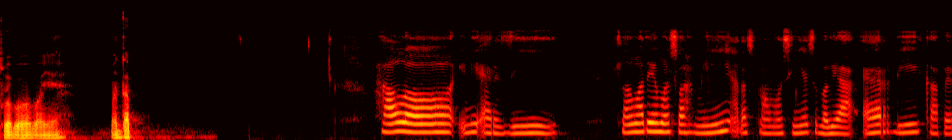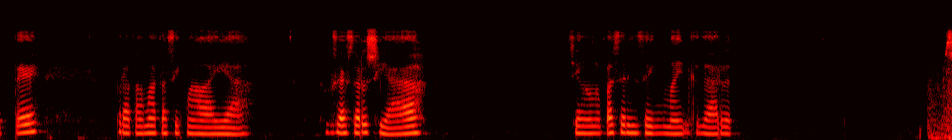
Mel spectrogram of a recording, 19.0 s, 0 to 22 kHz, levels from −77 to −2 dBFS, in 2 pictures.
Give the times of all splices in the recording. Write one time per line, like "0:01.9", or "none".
none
